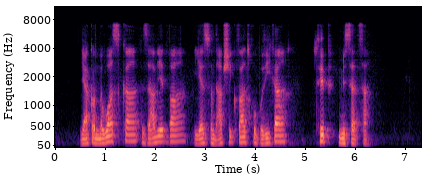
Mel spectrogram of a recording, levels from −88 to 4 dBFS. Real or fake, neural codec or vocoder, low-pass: fake; codec, 16 kHz, 0.8 kbps, ZipCodec; 7.2 kHz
